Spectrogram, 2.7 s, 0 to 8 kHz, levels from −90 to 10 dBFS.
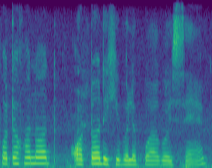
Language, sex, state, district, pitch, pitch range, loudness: Assamese, female, Assam, Kamrup Metropolitan, 230 Hz, 200-255 Hz, -16 LUFS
